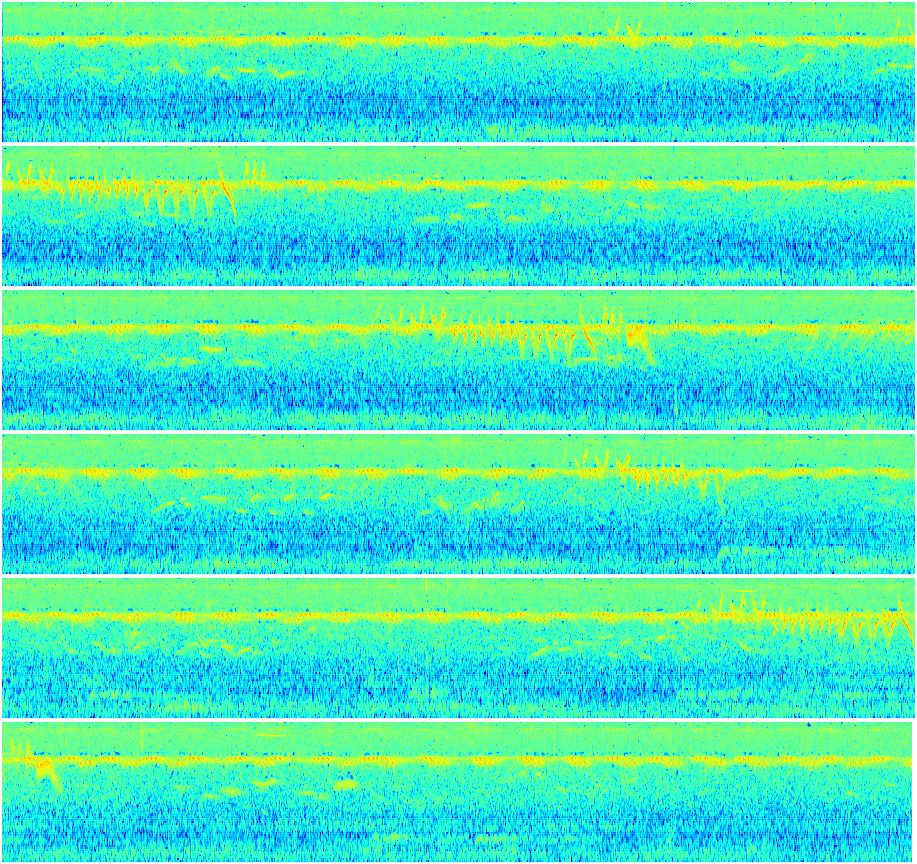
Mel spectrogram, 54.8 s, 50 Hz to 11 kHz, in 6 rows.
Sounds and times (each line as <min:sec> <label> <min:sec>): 0:00.0 birds 0:54.7
0:00.0 insects 0:54.7
0:00.0 wind 0:54.7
